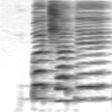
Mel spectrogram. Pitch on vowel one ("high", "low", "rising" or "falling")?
high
